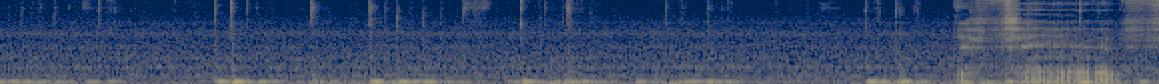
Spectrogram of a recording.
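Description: Typing on a computer keyboard: irregular clusters of key clicks and taps, with a voice muttering near the end.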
